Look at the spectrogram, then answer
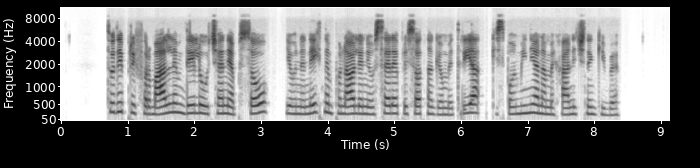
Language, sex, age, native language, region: Slovenian, female, 18-29, Slovenian, Central Slovenia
